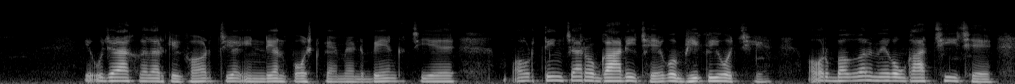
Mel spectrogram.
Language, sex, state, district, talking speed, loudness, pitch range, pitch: Maithili, male, Bihar, Madhepura, 150 wpm, -26 LUFS, 130-160 Hz, 145 Hz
